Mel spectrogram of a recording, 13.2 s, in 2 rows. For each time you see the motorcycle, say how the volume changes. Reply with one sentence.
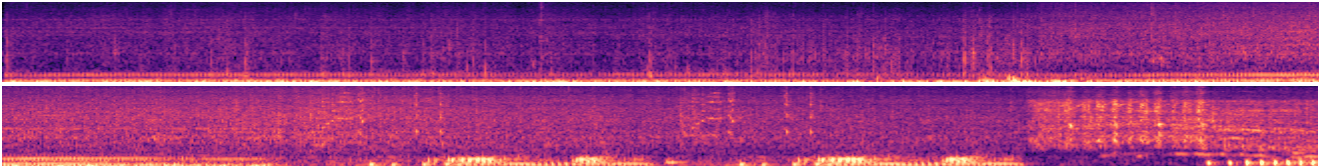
The motorcycle can be heard from 0.0 to 13.1 s, getting louder.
